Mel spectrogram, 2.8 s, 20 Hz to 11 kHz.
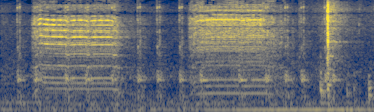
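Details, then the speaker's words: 2004 Yamaha V-Max at ignition key-on: the small V-Boost servo motor gives a short whirring buzz of two brief sweeps, then stops cleanly. Normal V-Boost servo cycling. "that's a little motor on the v boost moving when i turn the ignition on"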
